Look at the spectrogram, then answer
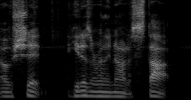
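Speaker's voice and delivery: ordinary talk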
